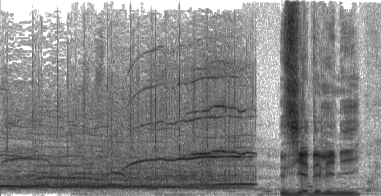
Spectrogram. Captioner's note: crowd screams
